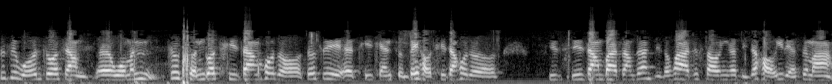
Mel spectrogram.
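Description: A plain, everyday voice moves at a fairly quick pace with fairly even intonation over light background noise. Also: woman, fairly high pitch for a woman. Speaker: caller. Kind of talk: call-in Q&A. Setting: phone call. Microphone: phone line.

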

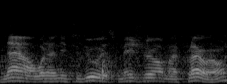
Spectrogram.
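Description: A man's fairly even intonation comes across against noticeable background noise. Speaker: pastry chef instructor. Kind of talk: tutorial. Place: kitchen. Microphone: lapel.

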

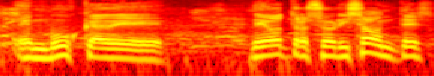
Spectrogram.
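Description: A man speaks at a very slow pace with ordinary pitch variation, his sound dry with no echo and crowd noise in the background. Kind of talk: interview answer. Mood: emotional, nostalgic. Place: open country. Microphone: handheld.

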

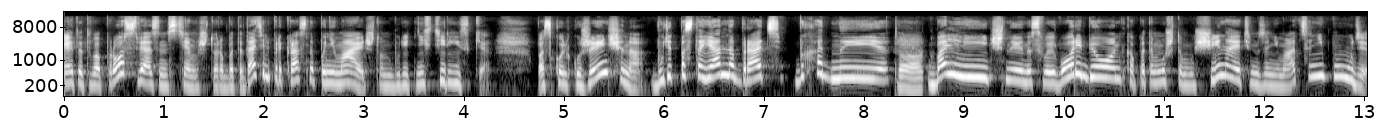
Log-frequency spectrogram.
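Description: Very wide pitch swings run through speech at a moderate pace over a quiet background. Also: woman, high pitch for a woman. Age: 20s. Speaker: blogger and feminist activist. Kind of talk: casual chat. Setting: studio. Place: studio.

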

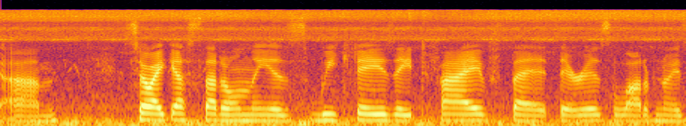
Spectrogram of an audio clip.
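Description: At a fairly slow pace, a woman talks in a dry sound with no echo amid noticeable background noise. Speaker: house hunter vlogger. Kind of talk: casual vlog chat. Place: open country. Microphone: phone near.

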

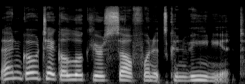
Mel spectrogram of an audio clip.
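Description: A woman puts on a gravelly character voice at medium pitch, speaking at a moderate pace in a dry, close sound with no echo. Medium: read story. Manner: brisk, good-natured.

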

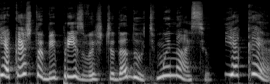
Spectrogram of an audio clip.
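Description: Using a put-on character voice, a woman speaks extremely high at a fairly quick pace, her pitch swinging very widely. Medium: read story.

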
